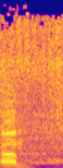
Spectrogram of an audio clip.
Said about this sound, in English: It is a leaf blower. Although, and they are indeed blowing leaves.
